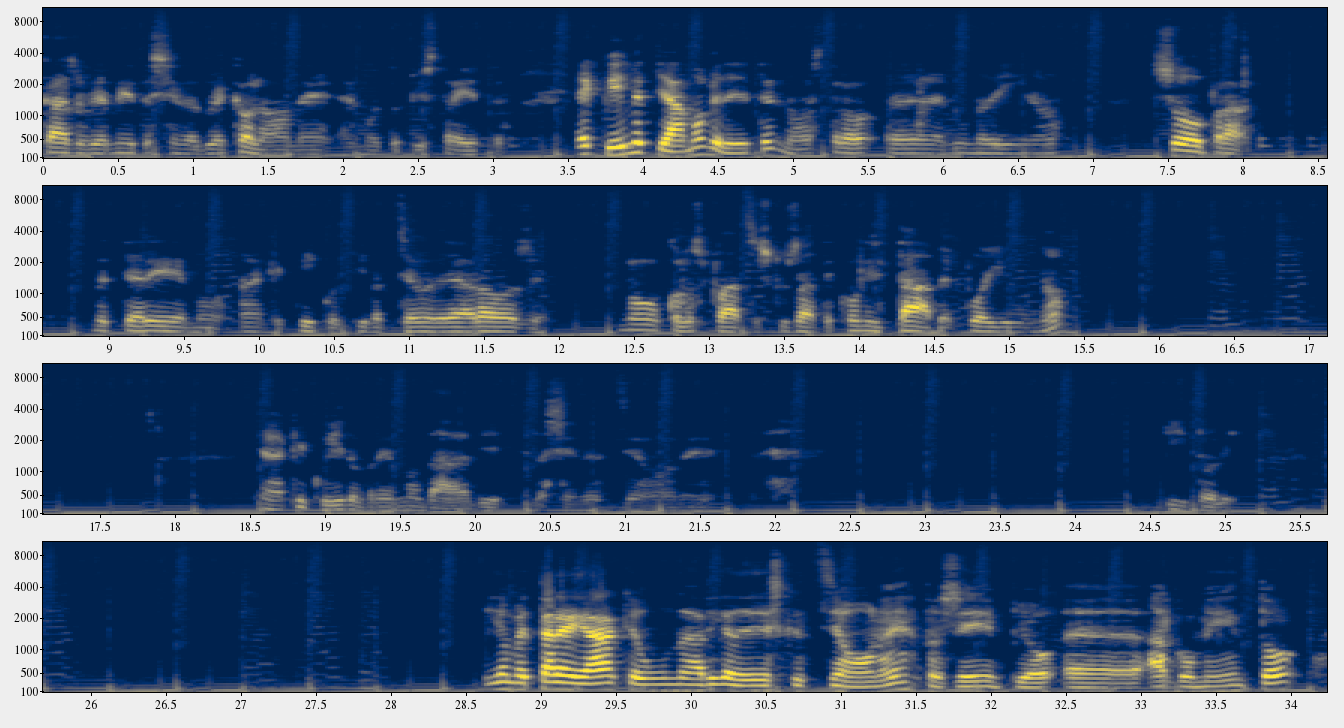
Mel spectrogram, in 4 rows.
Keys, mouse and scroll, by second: 7.0 click, 7.9 space, 13.9 Tab, 17.3 click, 20.9 click, 22.6 click, 24.7 click, 29.2 click, 33.3 shift+a.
